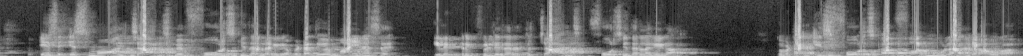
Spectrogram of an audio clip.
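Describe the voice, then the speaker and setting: A man's voice: sits high, fairly bright tone. A man teaching physics in a classroom-style lecture, repeating key points and asking students questions as he goes. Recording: echoey room.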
